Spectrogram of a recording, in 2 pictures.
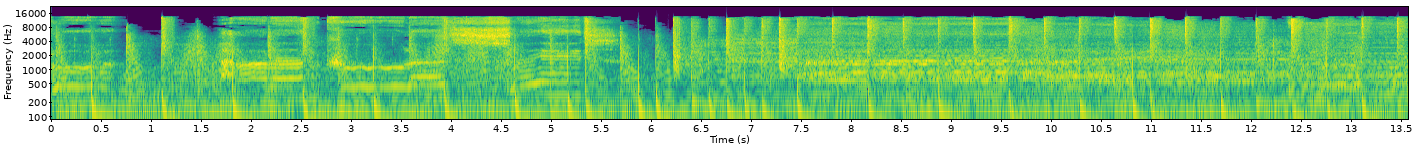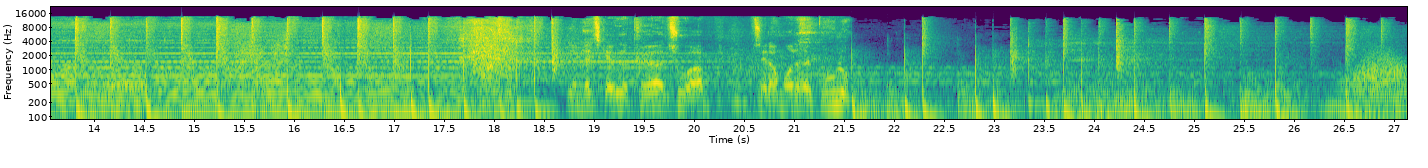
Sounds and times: Music: 0:00.0 - 0:27.1
Speech: 0:18.7 - 0:21.6.

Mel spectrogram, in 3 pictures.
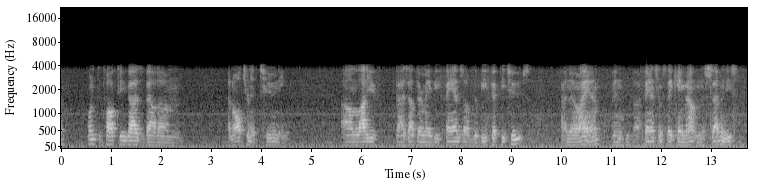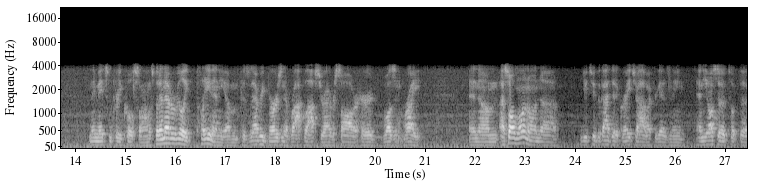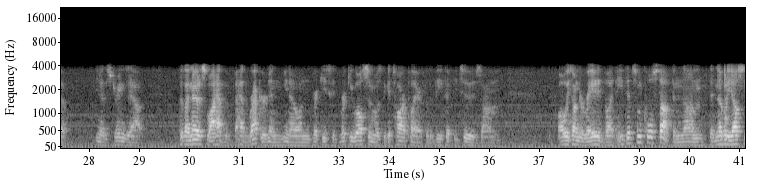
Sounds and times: Speech: 0:00.0 - 0:02.4, 0:03.3 - 0:04.6, 0:05.6 - 0:13.6, 0:14.3 - 0:21.0, 0:21.9 - 0:29.1, 0:29.8 - 0:36.3, 0:37.4 - 0:41.1.

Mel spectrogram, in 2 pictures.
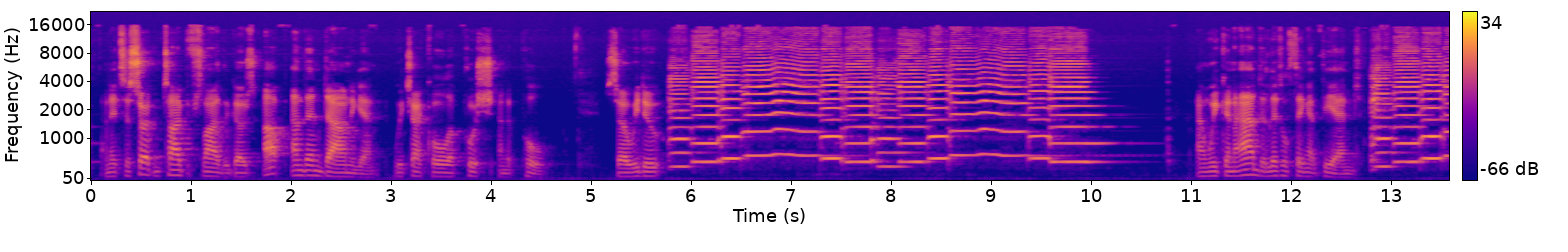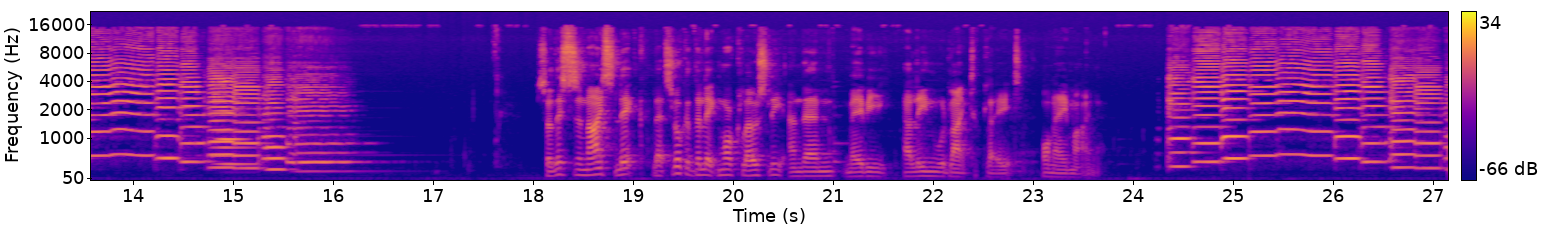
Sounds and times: Speech: 0:00.1 - 0:04.6, 0:05.2 - 0:05.8, 0:11.0 - 0:12.7, 0:18.1 - 0:23.7
Violin, fiddle: 0:05.7 - 0:10.4, 0:12.8 - 0:16.5, 0:24.3 - 0:27.1.

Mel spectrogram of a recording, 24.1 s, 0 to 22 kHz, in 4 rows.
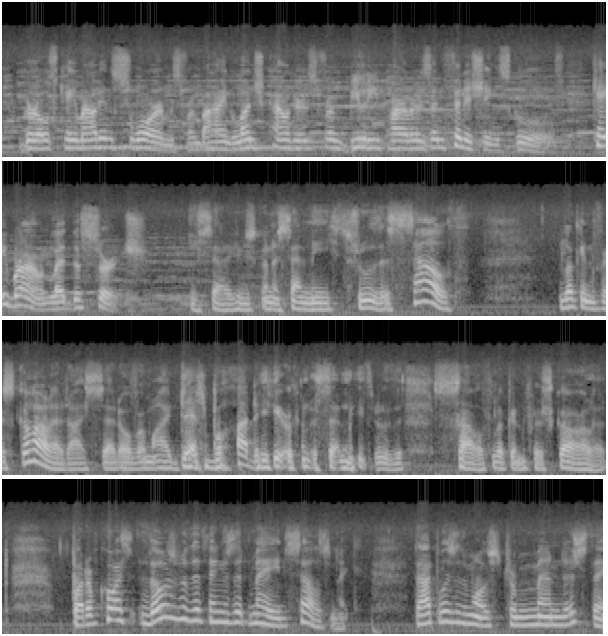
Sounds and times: Music: 0:00.0 - 0:10.8
Speech: 0:00.2 - 0:10.7, 0:11.6 - 0:18.2, 0:18.8 - 0:21.7, 0:22.3 - 0:24.1.

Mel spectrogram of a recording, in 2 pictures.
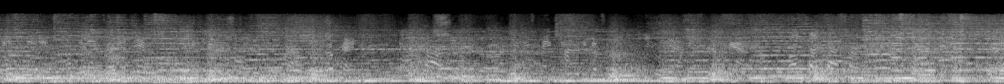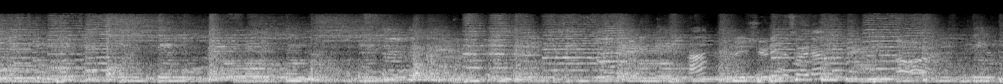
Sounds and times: Speech: 0:00.0 - 0:12.8, 0:16.2 - 0:19.5
Rock and roll: 0:00.0 - 0:20.0.

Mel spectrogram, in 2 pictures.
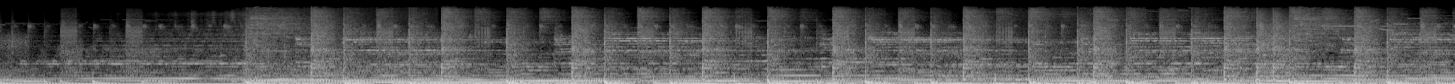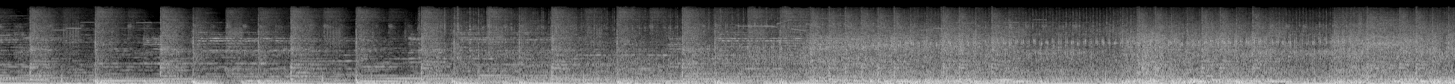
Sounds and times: Music: 0:00.0 - 0:29.1
Vehicle: 0:18.5 - 0:29.1
Engine starting: 0:21.3 - 0:29.1.

